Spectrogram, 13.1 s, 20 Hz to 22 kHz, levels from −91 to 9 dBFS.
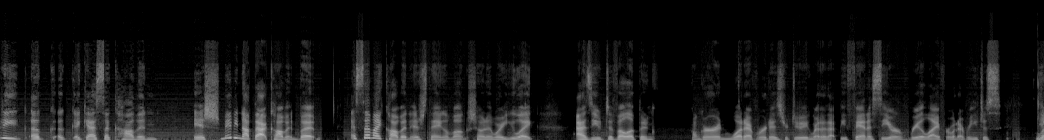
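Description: A faint buzzing with a pulse rate of roughly 300 Hz, about 30 dB below the speech, runs throughout: computer activity noise, processor or peripheral load disturbing the audio ground. At 8.17 s, after "as you develop and", the speech gives way to a fading buzz until 8.68 s, and about 400 ms never returns, likely a long network dropout bridged by concealment. From 8.80 to 10.18 s, before "that be fantasy or", the speech runs about 5% fast at unchanged pitch, a jitter buffer speed-up trimming around 70 ms of built-up delay.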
